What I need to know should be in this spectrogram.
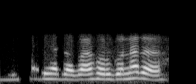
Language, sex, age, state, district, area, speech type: Bodo, female, 18-30, Assam, Udalguri, urban, conversation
